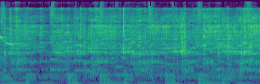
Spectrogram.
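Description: A utensil scrapes steadily around a pot on the stove, stirring a dipping sauce of sweet dark soy sauce, sliced red chili and vinegar in an even rhythm of about two strokes per second, with a faint sizzle underneath and no talking.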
